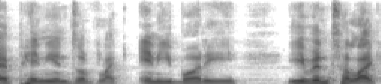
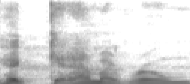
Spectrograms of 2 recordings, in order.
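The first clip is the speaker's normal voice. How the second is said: put-on detached, couldn't-care-less, aloof tone; 2 semitones lower, 9 dB quieter than usual. Acting out brushing off a dad's question: imitating an aloof, uncaring voice. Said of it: "very aloof, very, like, doesn't even care".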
